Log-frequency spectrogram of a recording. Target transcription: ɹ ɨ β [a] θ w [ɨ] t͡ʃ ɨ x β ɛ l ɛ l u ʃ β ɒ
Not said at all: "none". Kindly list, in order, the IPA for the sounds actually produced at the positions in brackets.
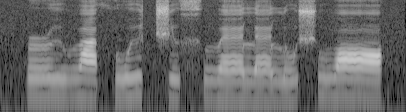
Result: a, ɨ

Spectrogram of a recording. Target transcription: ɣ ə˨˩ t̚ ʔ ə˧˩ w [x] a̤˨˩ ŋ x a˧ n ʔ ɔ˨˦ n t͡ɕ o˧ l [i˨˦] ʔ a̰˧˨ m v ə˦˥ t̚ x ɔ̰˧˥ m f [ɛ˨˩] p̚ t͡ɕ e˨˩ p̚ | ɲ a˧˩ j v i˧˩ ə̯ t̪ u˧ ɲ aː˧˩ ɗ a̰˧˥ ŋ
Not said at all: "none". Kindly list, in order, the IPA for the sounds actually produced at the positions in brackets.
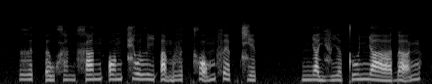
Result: x, i˨˦, ɛ˨˩

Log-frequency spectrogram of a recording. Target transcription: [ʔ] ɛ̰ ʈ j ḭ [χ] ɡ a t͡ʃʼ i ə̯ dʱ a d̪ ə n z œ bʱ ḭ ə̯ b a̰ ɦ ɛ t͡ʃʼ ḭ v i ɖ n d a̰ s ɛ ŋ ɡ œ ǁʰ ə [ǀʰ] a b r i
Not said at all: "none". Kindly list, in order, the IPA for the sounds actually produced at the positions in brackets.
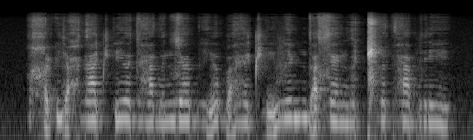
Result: χ, ħ, t̪ʰ

